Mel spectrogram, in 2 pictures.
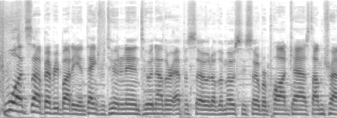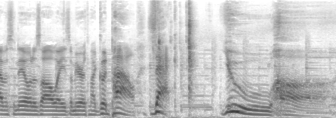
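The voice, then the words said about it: Hoarse, strained voice. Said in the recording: “You're hoarse... I'm surprised you have a voice”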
